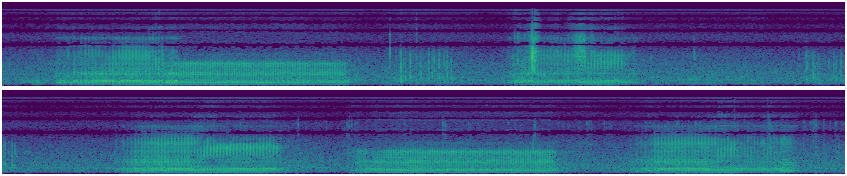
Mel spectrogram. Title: My snoring dogs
